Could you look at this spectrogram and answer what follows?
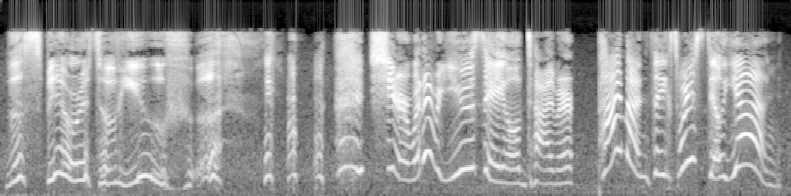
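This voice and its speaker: Casting: perky little anime-game sidekick creature, very high childlike squeak, animated, cheeky. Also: female voice, slow pace, background noise, heavily acted. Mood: cheeky, playful. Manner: refers to self in third person, exclamatory. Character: small childlike floating fairy companion, perky and cheeky. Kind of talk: anime video game voice acting. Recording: music behind the voice.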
